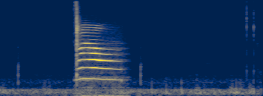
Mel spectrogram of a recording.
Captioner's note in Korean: 고양이 울음소리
